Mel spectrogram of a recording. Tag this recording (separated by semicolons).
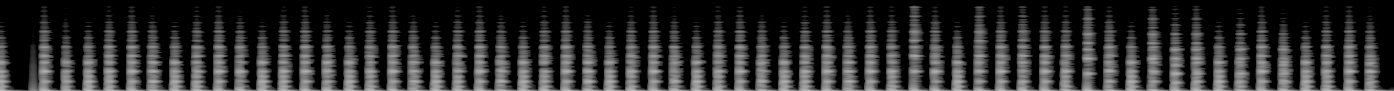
psytrance; sci-fi; sound-design; sfx; Psy; synth; effect; psychedelic; fx; digital; synthesis; noise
